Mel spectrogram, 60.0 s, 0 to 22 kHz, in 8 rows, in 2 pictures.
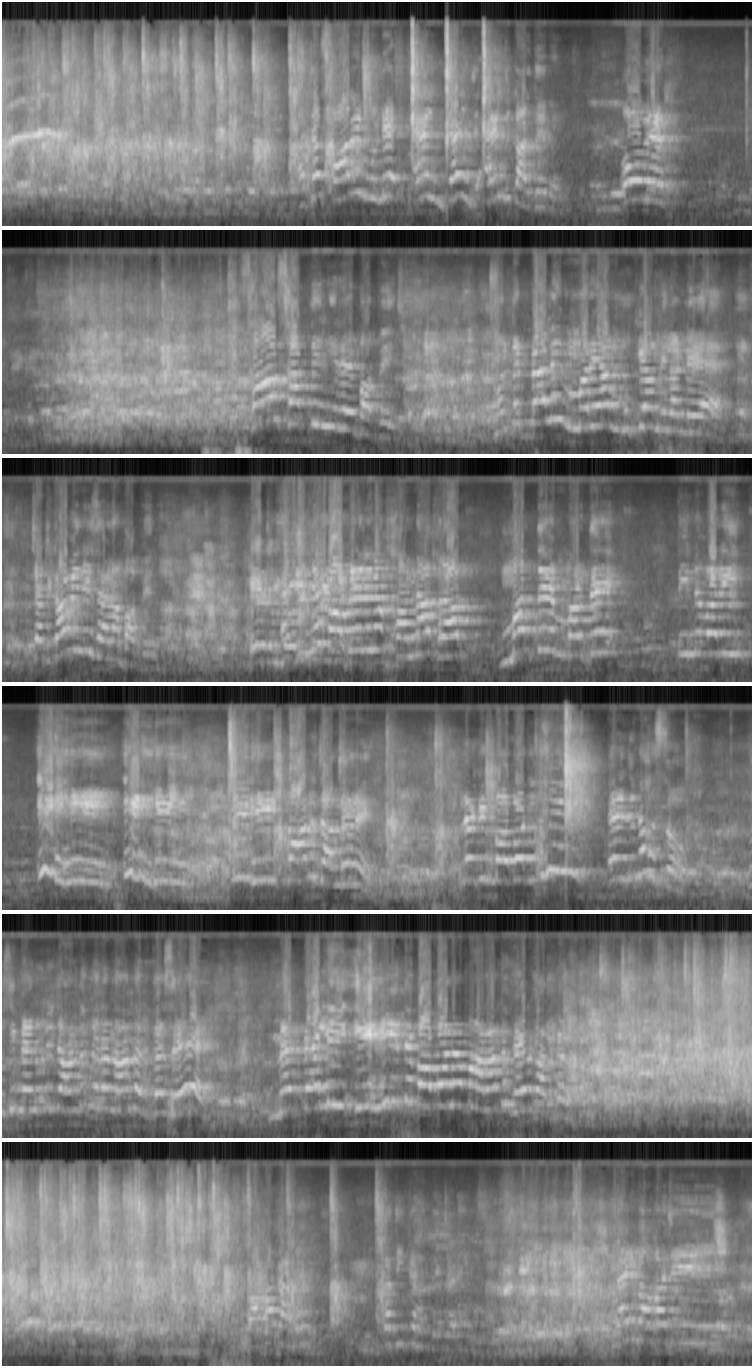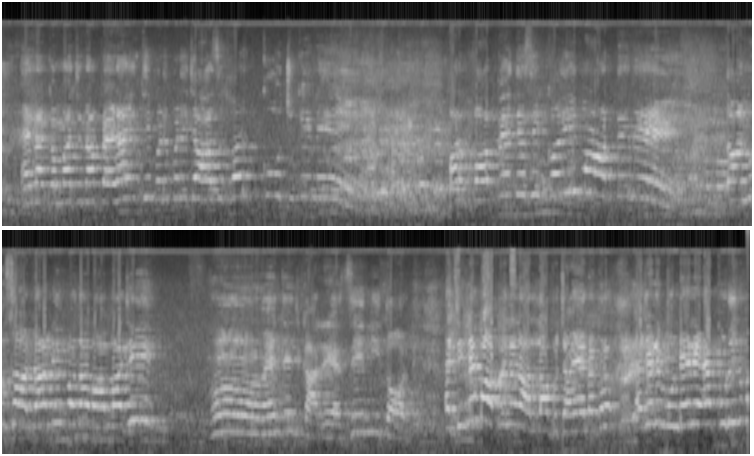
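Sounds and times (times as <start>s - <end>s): audience applause and claps: 0.0s - 5.0s, 9.0s - 10.0s, 26.3s - 27.5s, 36.0s - 41.4s, 43.2s - 43.6s
woman talking in a raised voice: 9.8s - 11.5s.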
